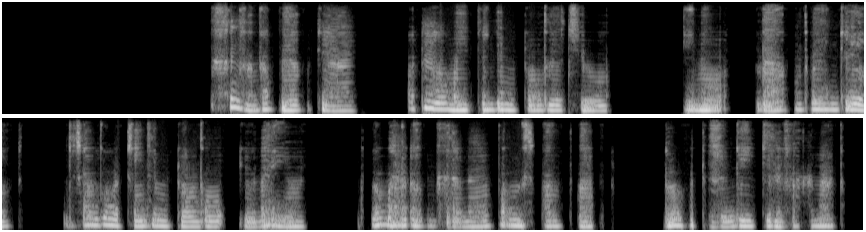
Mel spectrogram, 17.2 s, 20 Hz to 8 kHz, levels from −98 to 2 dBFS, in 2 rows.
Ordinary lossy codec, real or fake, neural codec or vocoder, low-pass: Opus, 32 kbps; fake; codec, 44.1 kHz, 1.7 kbps, Pupu-Codec; 7.2 kHz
